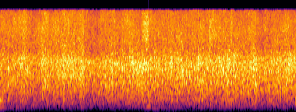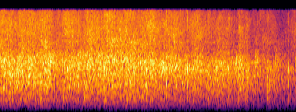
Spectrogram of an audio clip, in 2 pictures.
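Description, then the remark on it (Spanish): Loud, sustained audience applause given for the Holy Spirit fills the whole stretch, a dense steady clatter of many hands clapping with no pause, easing slightly only at the very end. “Un aplauso fuerte para el Espíritu Santo.”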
